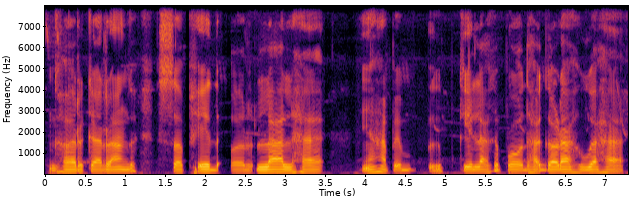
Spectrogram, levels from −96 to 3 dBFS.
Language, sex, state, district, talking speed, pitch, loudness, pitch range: Hindi, male, Jharkhand, Palamu, 130 wpm, 120 Hz, -17 LUFS, 115-120 Hz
